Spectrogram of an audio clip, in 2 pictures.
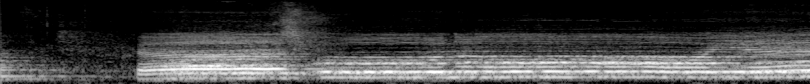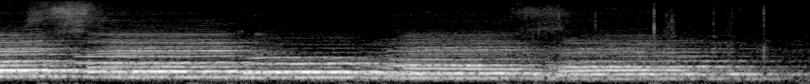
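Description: A church congregation singing an Orthodox hymn together, unaccompanied, in several voices. There is a short break just before the first second, and the singing ends near the close.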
